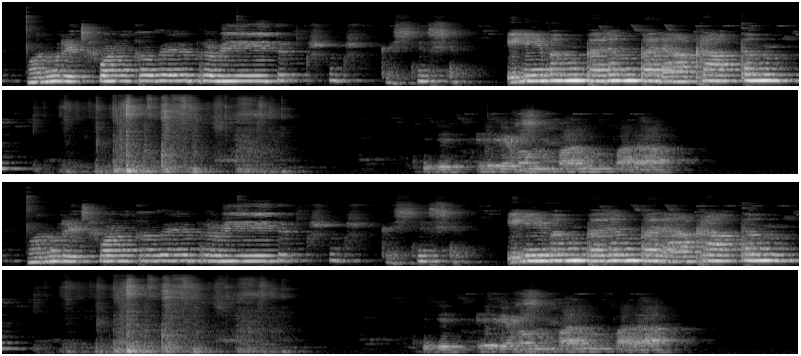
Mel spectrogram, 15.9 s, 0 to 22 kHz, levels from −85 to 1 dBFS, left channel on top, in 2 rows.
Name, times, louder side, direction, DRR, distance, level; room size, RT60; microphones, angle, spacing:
voice 1, 0.3-3.5, left 4 dB, 40° left, -1 dB, 0.3 m, -25 dB
voice 2, 3.8-4.6 5.1-7.9 9.1-10.6, left 3 dB, 55° left, -2 dB, 0.8 m, -20 dB
voice 3, 12.2-14.6, right 1 dB, ahead, -5 dB, 0.6 m, -35 dB
2.6 x 2.4 x 3.7 m, 0.74 s
head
